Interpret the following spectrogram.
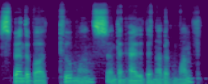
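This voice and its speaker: A young man from Algeria telling his own story in a casual monologue, pausing often and hunting for words. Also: deep voice, flat delivery, darkish tone. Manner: hesitant, searching for words with many fillers. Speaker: channel host.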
